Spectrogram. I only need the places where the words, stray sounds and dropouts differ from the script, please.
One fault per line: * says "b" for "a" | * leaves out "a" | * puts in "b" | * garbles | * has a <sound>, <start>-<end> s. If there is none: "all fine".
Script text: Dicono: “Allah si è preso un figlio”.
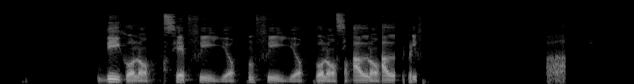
* leaves out "Allah"
* says "figlio" for "preso"
* garbles
* has a laugh, 5.5-5.7 s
